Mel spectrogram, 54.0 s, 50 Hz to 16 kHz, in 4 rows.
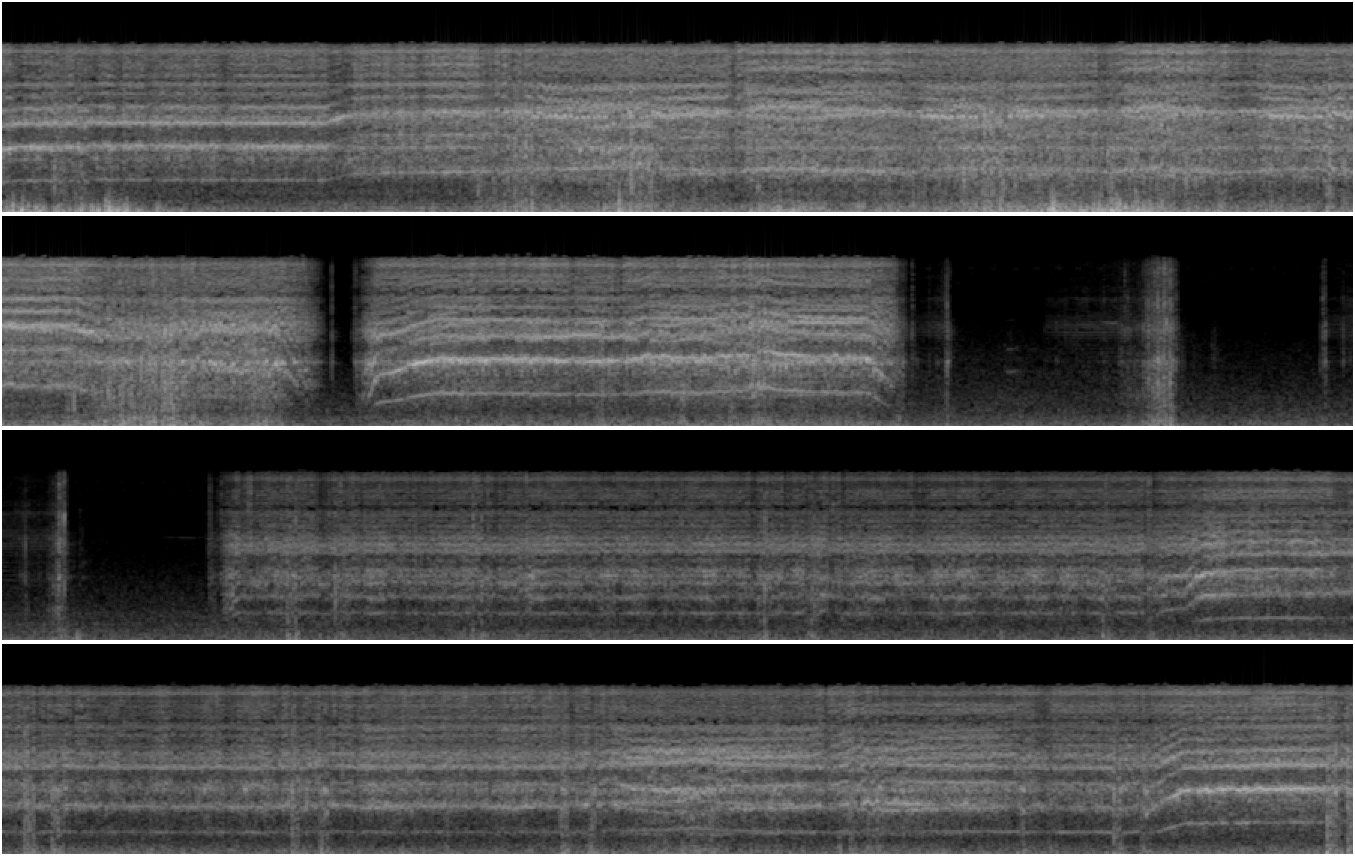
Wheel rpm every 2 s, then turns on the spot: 160, 170, 190, 200, 190, 200, 200, 170, 90, 160, 160, 40, 10, 10, 20, 70, 70, 70, 70, 90, 110, 120, 110, 110, 110, 120, 150.
22-24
